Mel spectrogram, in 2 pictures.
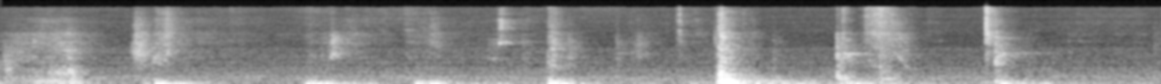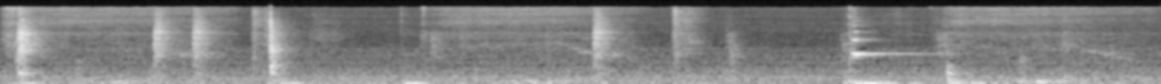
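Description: Hand tools and materials being handled during silkscreen printing work: scattered knocks, taps and clicks at irregular intervals, the loudest about three and a half seconds in, and a short squeak about ten seconds in.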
